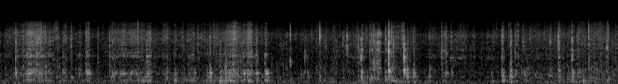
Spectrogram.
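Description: Young fancy rats' claws scrabbling on a cardboard box as they climb over it and through its hole: an irregular patter of light scratches and taps.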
